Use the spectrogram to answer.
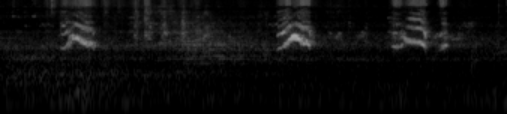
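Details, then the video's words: Three clear, rich chirps from a cockatiel saying good morning, each a bright, bent note with stacked overtones, about a second apart, with a soft murmur between the first two. "ShonaTheCockatiel saying gud morning"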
